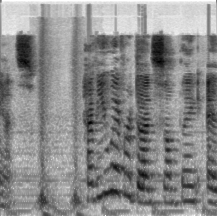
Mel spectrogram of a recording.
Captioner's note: swoosh swoosh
